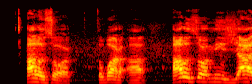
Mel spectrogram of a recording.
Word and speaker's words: Eleazar: Eleazar, I can't pronounce it right now. When those when those elders fell asleep, Alazar. Say it again. Alazar. Alazar.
